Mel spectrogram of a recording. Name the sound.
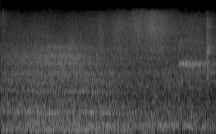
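train station platform ambience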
